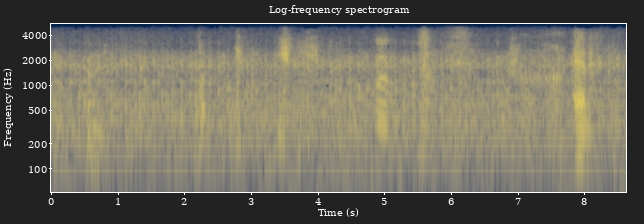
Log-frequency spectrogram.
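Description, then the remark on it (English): A car engine, started in a closed garage, idles with a steady, low mechanical rumble that holds throughout, broken by occasional brief knocks and clicks, with faint muffled voices underneath. “Tonight, when it's dark, we get rid of their bodies in their car. Start the motor.”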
